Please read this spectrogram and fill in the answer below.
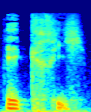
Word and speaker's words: écrit: Remember that even if you've got this final t, you don't pronounce it, so it goes like écrit, okay.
